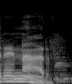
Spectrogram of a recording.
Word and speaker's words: Reinhardt: Που η σωστή προφορά, λέει, του ονόματος του στα γαλλικά είναι Renard, αλλά όλοι Reinhardt τον λένε.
